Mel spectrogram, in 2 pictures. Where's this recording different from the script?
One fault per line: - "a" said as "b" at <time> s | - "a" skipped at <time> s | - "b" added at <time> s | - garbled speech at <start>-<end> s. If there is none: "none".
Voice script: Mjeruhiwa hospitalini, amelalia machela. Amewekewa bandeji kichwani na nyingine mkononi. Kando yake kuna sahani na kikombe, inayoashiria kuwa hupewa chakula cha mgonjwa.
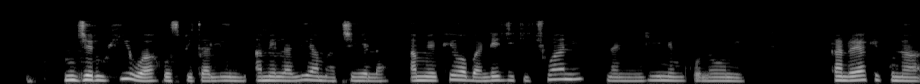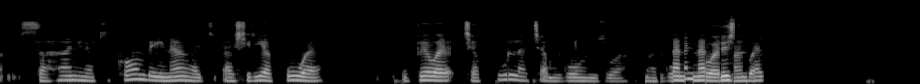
- garbled speech at 15.5-16.8 s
